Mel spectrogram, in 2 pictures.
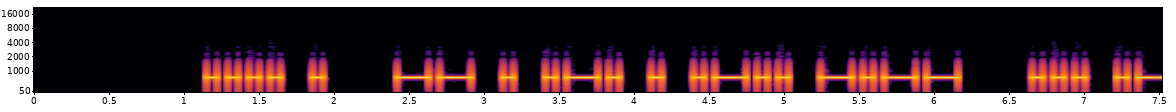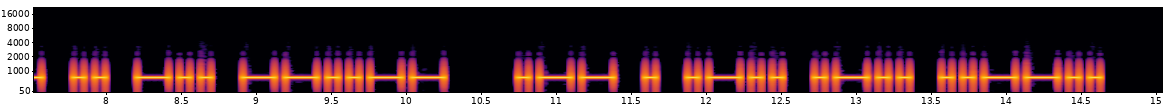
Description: Morse code, heard as a keyed tone, about 17 wpm, 700 Hz. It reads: HE MERELY SAID, WELL?
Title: Sentences from Top 1400 Words 17wpm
